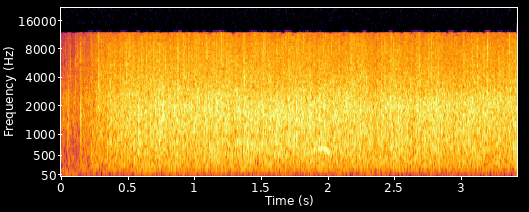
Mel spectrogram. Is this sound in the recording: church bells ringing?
no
